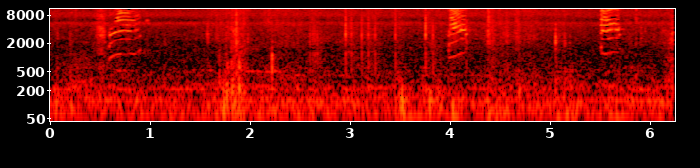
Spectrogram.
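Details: Twenty-day-old Abyssinian kittens of a first litter discovering the playpen; three thin, high, rising mews spaced about two seconds apart, quiet room with soft rustling.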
